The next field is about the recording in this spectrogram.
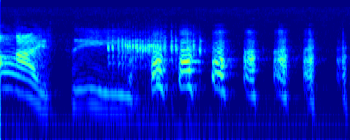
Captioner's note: laughing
